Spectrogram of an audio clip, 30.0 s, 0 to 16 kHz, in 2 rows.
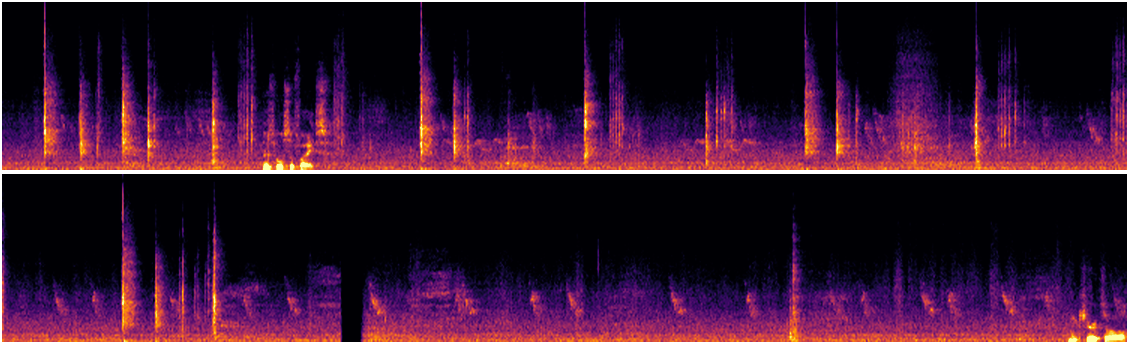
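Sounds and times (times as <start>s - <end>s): torque wrench clicking: 2.8s - 3.5s, 4.4s - 4.6s, 7.8s - 8.4s, 13.0s - 13.7s, 14.8s - 15.1s.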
